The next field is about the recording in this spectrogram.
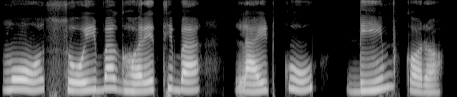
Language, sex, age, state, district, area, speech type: Odia, female, 18-30, Odisha, Kalahandi, rural, read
